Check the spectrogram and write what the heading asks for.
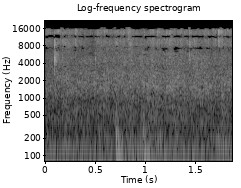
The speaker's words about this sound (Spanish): Ah, está llueve y llueve, todo está mojado. Y ahora ya no está chipi ya está lloviendo más fuerte.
